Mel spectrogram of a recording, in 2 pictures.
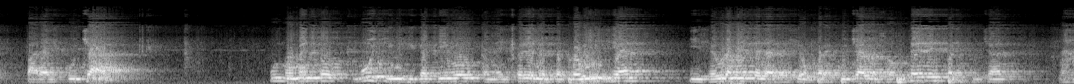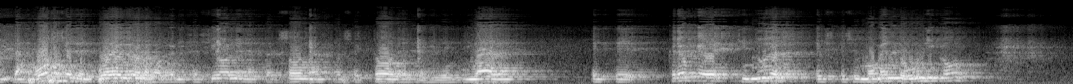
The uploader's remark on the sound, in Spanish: Con la participación de 190 expositores de las provincias de Salta, Jujuy, Formosa, Tucumán, Catamarca, La Rioja y San Juan, se desarrolla en el Paraninfo de la Universidad Nacional de Santiago del Estero la Segunda Audiencia Pública 2015 convocada por la Defensoría del Público de Servicios de Comunicación Audiovisual.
